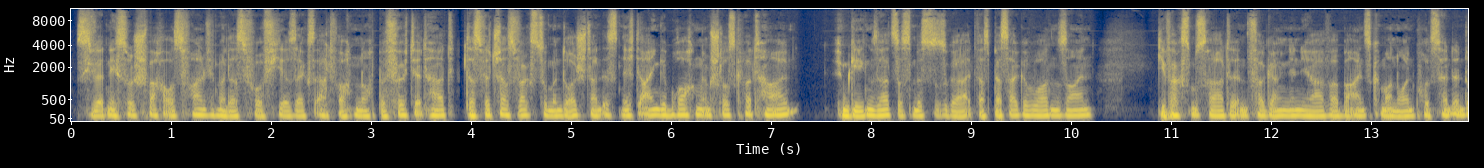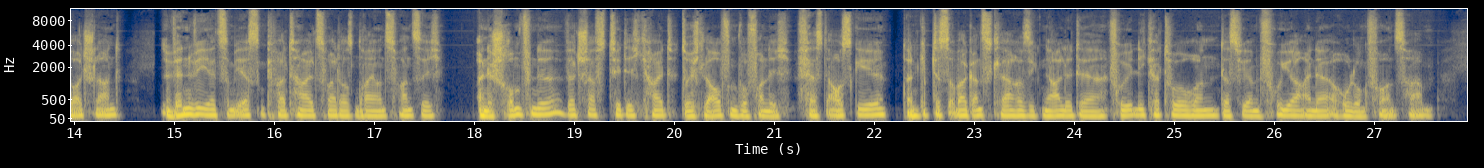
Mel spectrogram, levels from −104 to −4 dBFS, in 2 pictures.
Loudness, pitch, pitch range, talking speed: -15 LUFS, 115 Hz, 105-120 Hz, 170 wpm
